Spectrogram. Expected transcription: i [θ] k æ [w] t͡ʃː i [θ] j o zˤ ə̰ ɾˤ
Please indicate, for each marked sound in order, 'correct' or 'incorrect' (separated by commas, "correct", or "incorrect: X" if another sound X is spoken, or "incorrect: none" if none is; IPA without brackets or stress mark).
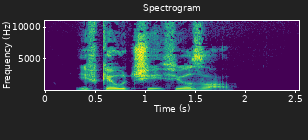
incorrect: f, correct, correct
